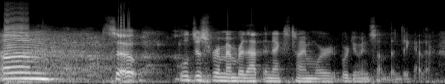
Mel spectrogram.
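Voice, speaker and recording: Speaking with a Canadian accent, a woman has a fairly low pitch, with audible room echo and noticeable background noise. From Ontario, York Region north of Toronto. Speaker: telecom executive, conference speaker. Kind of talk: conference presentation. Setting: stage with audience, microphone. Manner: loud.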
